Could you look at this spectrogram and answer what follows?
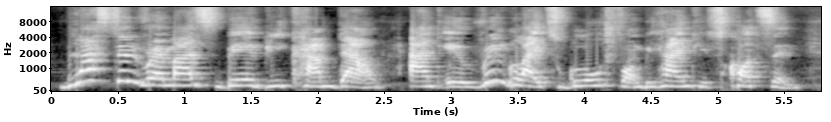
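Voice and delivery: usual speaking voice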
